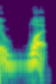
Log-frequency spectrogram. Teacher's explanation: the T that is missing in how native speakers of English talk, it turns into a sound called a glottal stop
